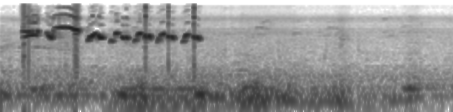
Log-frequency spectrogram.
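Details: Orange-headed thrush song played as a lure to rouse other orange-headed thrushes into singing: a quick run of sharp, slurred whistled notes, each dropping in pitch, over about two seconds, then quiet with a low background hum.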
